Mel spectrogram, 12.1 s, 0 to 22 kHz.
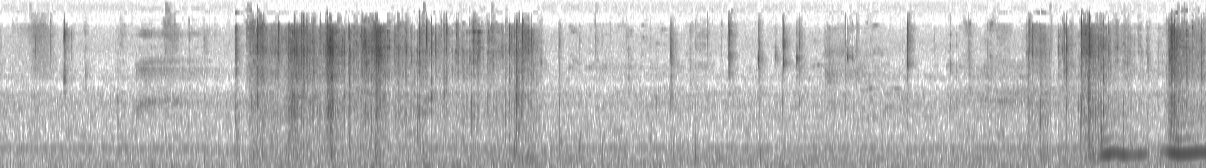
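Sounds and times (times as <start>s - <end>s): plastic packaging crinkling: 2.4s - 5.6s, 10.2s - 12.0s.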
